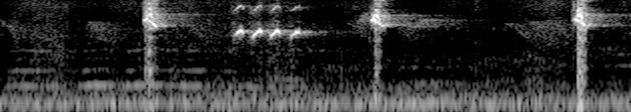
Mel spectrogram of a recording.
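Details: Kolibri ninja sunbird giving shrill 'tembakan' notes: sharp, very high single ticks separated by gaps, with a quick run of four tiny twittered notes in between.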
